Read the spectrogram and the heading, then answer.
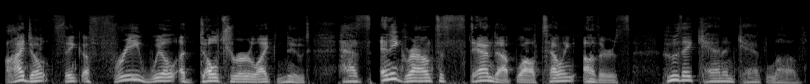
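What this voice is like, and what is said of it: Exaggerated put-on lisping voice. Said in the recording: “the phony homo lisp”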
